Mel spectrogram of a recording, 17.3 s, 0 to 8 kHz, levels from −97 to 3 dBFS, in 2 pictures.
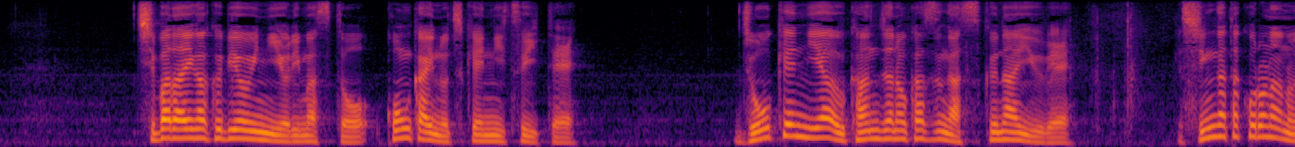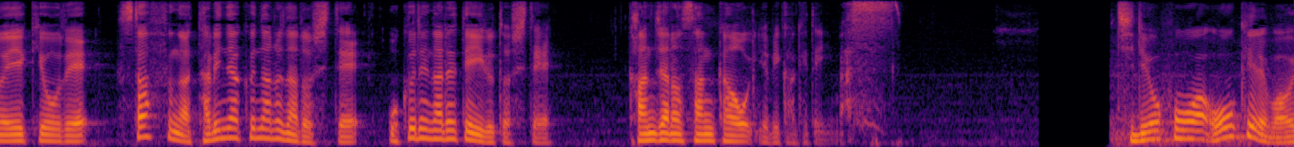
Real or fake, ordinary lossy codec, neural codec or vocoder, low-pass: real; none; none; none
